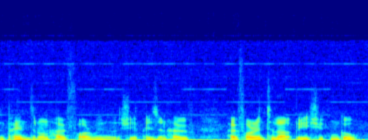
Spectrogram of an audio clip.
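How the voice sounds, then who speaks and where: Somewhat breathy, a man's voice keeps a fairly even intonation. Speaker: tabletop game designer and streamer. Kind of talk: live stream update. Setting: live broadcast. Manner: hesitant, filler words.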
